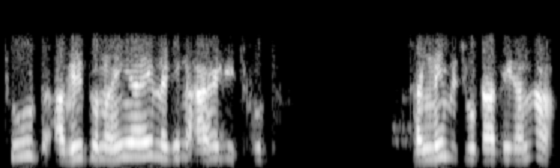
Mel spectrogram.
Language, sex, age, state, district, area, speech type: Hindi, male, 60+, Uttar Pradesh, Ayodhya, rural, conversation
